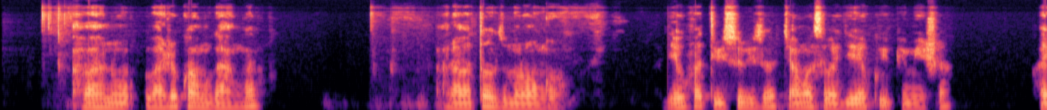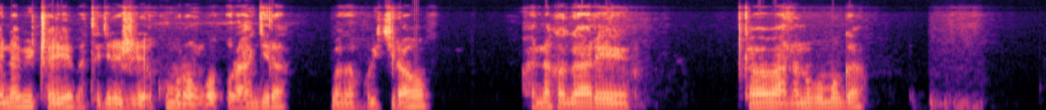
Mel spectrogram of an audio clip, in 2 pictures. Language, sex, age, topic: Kinyarwanda, male, 18-24, government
